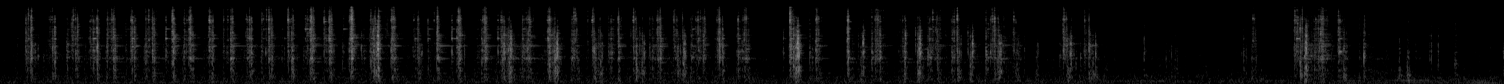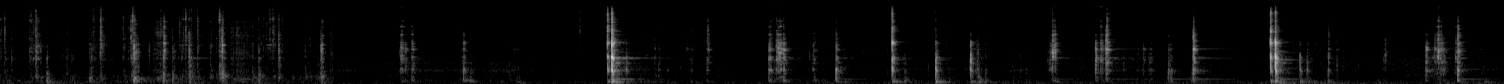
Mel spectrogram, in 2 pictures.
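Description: Hydraulic floor jack being pumped up under a car, its pump making rapid even clicks of about five a second that thin out and stop partway through. After that come a few louder, sharper metallic clicks and clanks, some with a short ring.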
